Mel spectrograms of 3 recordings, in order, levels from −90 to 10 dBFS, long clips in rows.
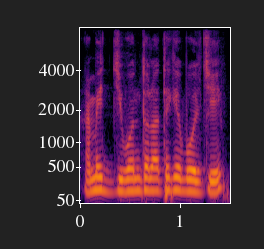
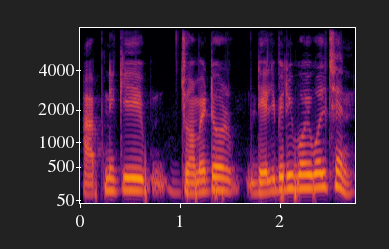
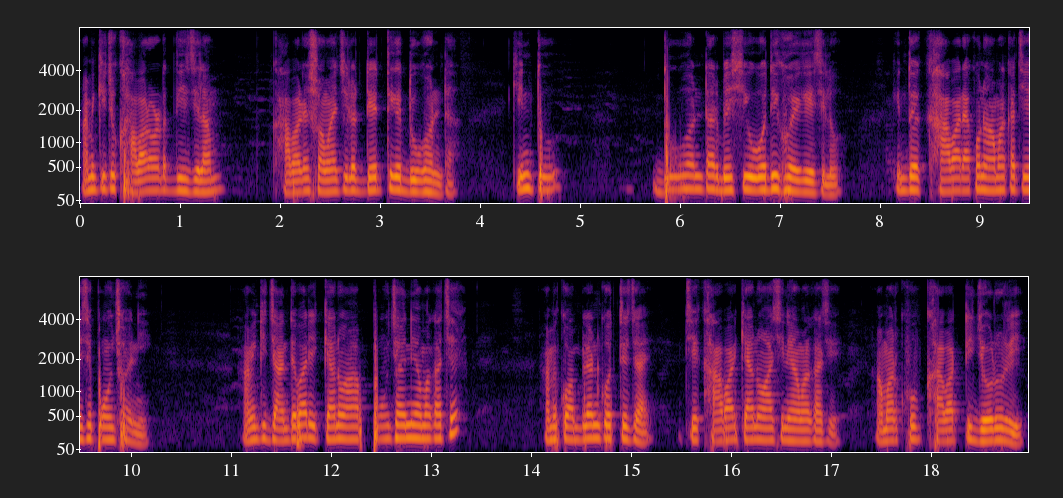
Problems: constant background noise, background conversations at intervals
